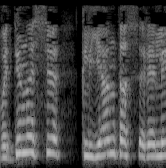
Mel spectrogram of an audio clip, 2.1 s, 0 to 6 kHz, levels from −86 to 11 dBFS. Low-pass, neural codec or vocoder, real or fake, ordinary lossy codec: 5.4 kHz; none; real; MP3, 24 kbps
